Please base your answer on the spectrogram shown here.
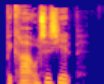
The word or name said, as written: begravelseshjælp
